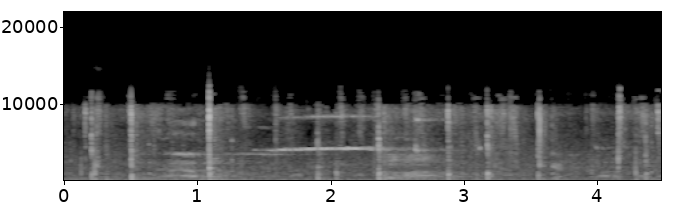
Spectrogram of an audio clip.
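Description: Tennis ball being struck by rackets and bouncing on a hard court during a rally: a string of sharp pops at irregular intervals. Voices of people around the courts come and go.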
